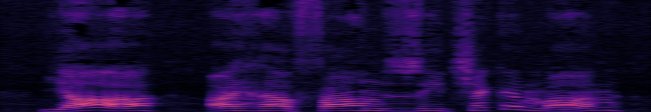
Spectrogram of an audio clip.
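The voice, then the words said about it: Poor imitation of German accent. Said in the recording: “I'm not very good at the German accent.”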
